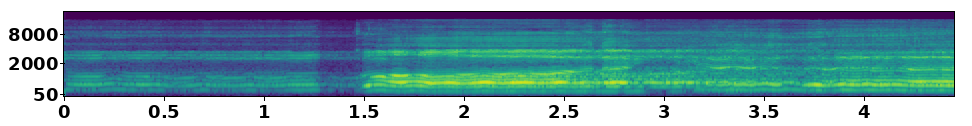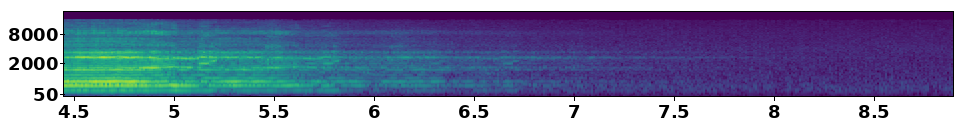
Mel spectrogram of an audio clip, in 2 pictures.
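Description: A man chants a long, melodic recitation into a microphone and lets the last note fade away.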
